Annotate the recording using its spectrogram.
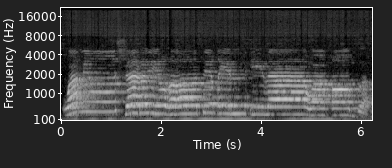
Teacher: Namun karena dia waqaf, maka ba itu dimatikan atau disukunkan dengan pantulan besar.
